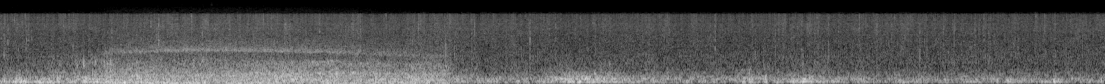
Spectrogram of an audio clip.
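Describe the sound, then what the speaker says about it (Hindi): Heavy rain pours steadily through a forest during a thunderstorm, with a loud rumbling thunder roll in the first seconds that fades out, leaving a dense, continuous downpour; no voices. "लेकिन एक दिन अचानक जंगल में भयंकर तूफान और आग लग गई।"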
